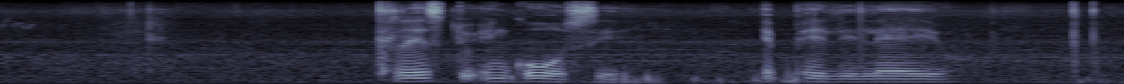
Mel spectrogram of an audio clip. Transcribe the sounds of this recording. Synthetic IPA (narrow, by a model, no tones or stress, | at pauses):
kʰristʼṵʔiŋkʼosi | ɛpʰelilɛːjɔ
